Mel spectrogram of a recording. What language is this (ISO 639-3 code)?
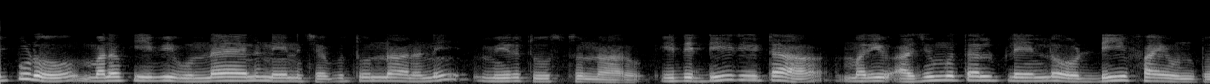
tel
